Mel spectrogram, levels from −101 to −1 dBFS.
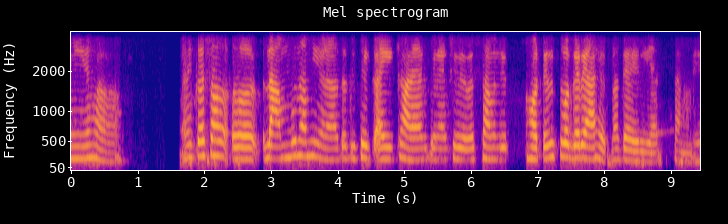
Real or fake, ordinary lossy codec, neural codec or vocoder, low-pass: real; Opus, 64 kbps; none; 3.6 kHz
